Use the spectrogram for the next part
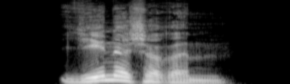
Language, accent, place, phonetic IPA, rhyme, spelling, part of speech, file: German, Germany, Berlin, [ˈjeːnɪʃəʁəm], -eːnɪʃəʁəm, jenischerem, adjective, De-jenischerem.ogg
- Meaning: strong dative masculine/neuter singular comparative degree of jenisch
